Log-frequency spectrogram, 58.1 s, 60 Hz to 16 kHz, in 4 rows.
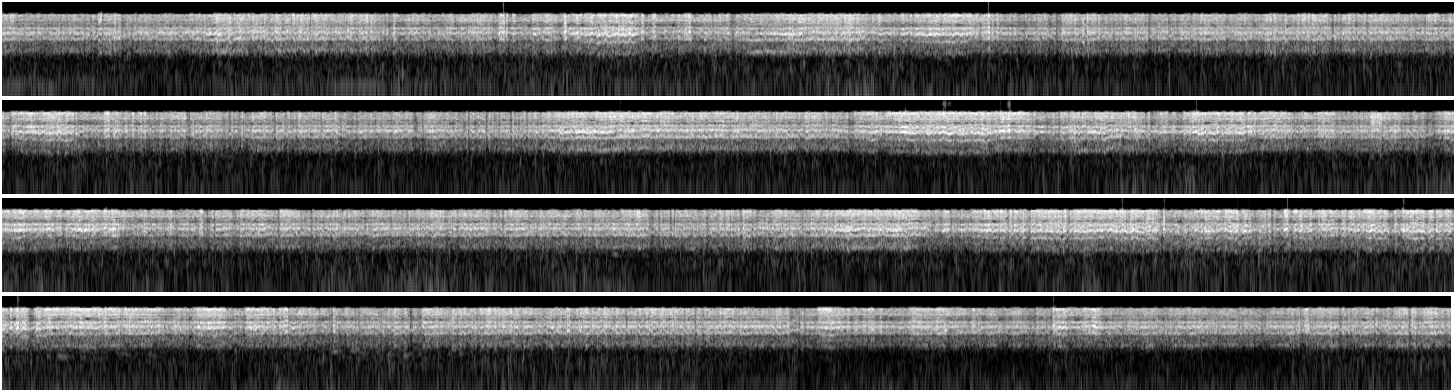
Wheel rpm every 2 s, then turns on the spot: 230, 230, 230, 220, 210, 230, 230, 230, 230, 230, 230, 230, 210, 220, 230, 230, 230, 230, 230, 210, 220, 220, 220, 230, 230, 230, 230, 230, 230.
none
